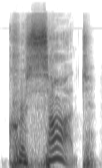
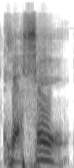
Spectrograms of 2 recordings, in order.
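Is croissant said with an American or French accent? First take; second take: American; French. First: It is said with an American accent. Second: It is said with a French accent. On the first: It is meant to annoy French people. "say French words in an American accent" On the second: It corrects the other pronunciation. "a Frenchie shows up and goes"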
